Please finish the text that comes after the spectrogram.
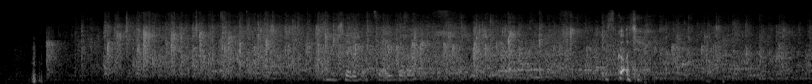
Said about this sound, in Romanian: Aplaudăm ceea ce Dumnezeu va face cu voi.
